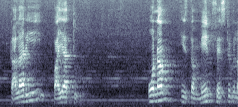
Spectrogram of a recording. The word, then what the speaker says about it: Kalari Payattu: Kathakali is a dance drama, and Kaliyara Payattu is a famous martial art from the form of this state. I have to pronounce it properly. Kalari Payattu.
